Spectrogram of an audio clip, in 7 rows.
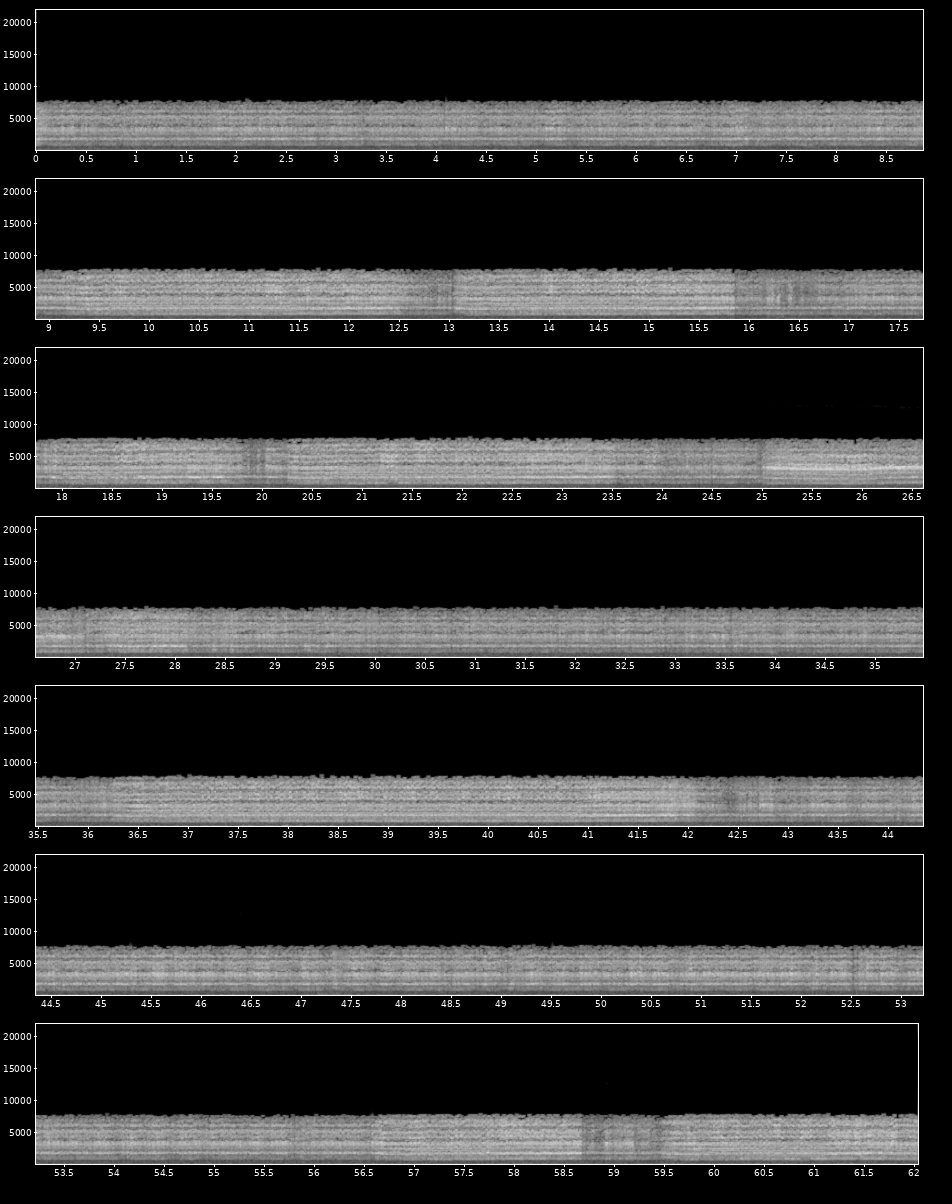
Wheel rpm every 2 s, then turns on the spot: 240, 240, 230, 230, 230, 210, 230, 220, 230, 220, 220, 220, 230, 230, 240, 230, 230, 230, 220, 210, 220, 230, 230, 240, 230, 230, 240, 230, 220, 230, 220.
none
